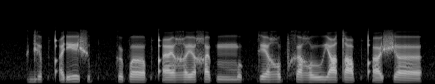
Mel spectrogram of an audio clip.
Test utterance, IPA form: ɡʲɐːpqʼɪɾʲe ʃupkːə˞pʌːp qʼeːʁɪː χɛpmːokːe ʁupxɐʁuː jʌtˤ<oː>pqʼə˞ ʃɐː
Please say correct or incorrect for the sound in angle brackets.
correct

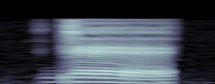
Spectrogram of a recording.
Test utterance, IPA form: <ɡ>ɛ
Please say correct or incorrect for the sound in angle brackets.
correct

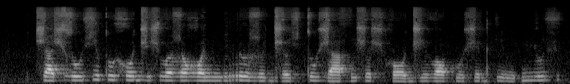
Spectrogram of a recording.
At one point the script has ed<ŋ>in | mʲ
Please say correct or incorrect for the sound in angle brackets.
incorrect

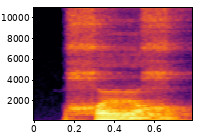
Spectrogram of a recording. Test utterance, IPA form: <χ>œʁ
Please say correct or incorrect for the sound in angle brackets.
correct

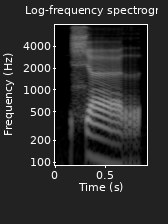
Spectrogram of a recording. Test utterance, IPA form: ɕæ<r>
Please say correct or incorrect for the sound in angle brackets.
correct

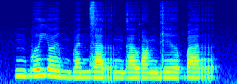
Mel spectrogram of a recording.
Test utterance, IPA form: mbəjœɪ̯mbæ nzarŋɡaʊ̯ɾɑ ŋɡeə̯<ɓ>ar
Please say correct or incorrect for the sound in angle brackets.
correct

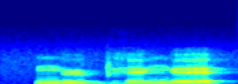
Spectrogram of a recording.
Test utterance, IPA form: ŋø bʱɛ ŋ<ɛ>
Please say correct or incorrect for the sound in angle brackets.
correct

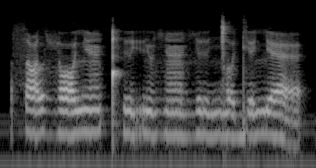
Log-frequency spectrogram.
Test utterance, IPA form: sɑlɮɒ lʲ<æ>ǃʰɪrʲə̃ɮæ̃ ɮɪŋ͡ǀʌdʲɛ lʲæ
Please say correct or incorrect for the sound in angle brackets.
incorrect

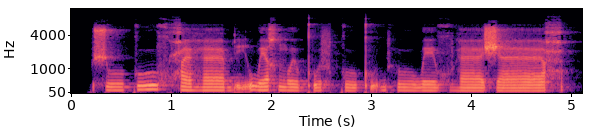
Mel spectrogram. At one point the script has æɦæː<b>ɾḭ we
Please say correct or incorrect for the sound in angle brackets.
correct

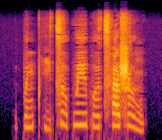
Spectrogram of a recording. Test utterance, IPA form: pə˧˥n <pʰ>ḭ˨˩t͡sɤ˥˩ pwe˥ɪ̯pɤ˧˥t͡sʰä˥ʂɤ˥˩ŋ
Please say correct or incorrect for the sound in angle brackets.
correct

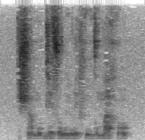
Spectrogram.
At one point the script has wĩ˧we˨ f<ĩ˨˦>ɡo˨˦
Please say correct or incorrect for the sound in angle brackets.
incorrect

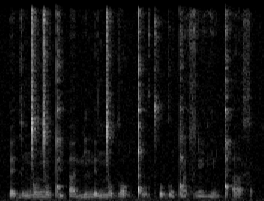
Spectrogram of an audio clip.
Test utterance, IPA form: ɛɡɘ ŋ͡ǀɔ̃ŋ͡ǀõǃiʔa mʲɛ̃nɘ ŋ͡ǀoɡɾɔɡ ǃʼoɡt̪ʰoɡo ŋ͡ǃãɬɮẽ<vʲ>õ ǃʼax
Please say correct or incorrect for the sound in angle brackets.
correct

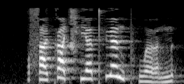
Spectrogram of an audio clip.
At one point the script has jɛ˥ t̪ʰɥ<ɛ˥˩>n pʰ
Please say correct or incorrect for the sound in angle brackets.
correct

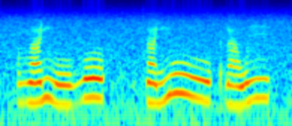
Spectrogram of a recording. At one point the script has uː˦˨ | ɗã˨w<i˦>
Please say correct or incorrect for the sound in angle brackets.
correct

